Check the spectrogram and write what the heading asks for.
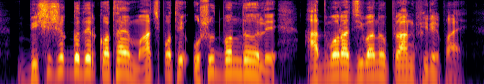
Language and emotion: Bengali, neutral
